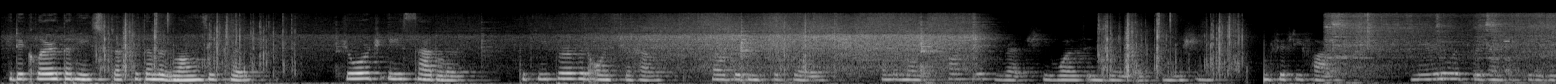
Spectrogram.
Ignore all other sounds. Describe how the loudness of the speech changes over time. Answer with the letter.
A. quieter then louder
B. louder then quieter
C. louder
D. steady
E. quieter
E.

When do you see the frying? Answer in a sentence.
You can hear the frying from 0.0 to 9.8 s and from 13.2 to 15.5 s.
